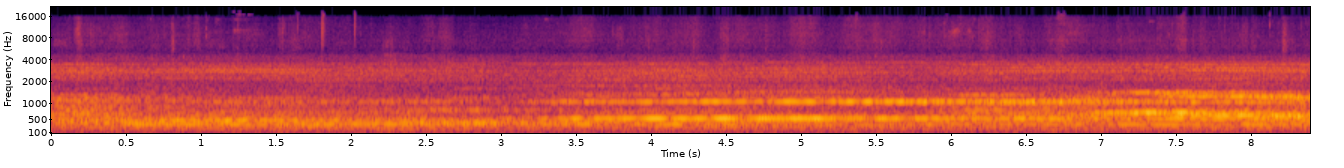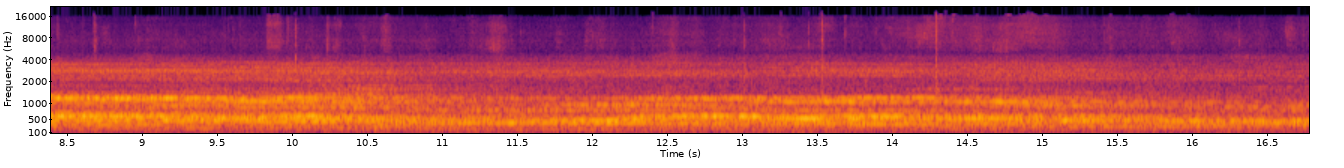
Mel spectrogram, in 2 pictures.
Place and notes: Исаакиевская пл., Санкт-Петербург, Россия - Christmas in St. Isaacs Cathedral
Christmas in St. Isaac's Cathedral
Sankt-Peterburg, Russia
